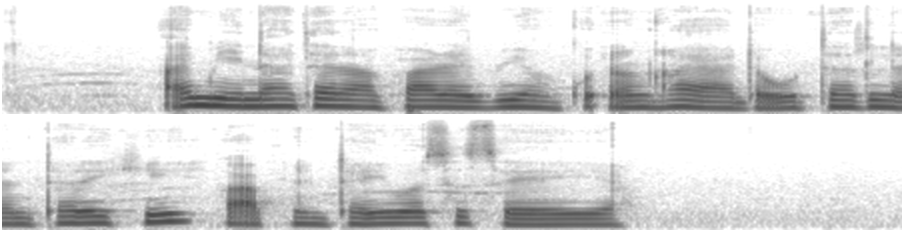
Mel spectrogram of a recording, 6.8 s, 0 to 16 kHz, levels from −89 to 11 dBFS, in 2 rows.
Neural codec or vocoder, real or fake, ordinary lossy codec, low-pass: none; real; none; 14.4 kHz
